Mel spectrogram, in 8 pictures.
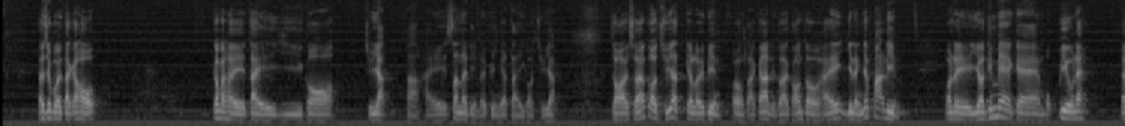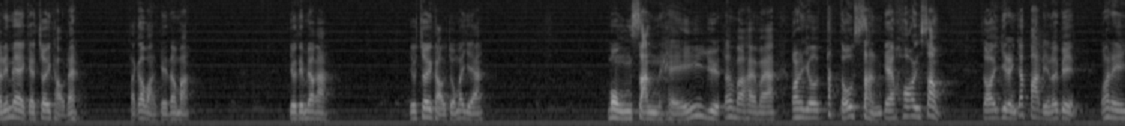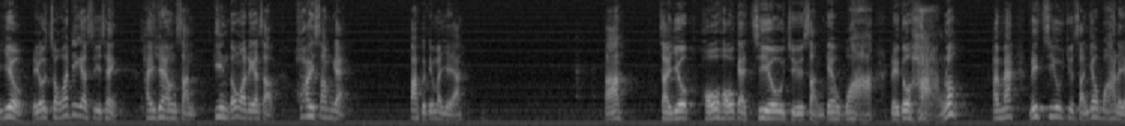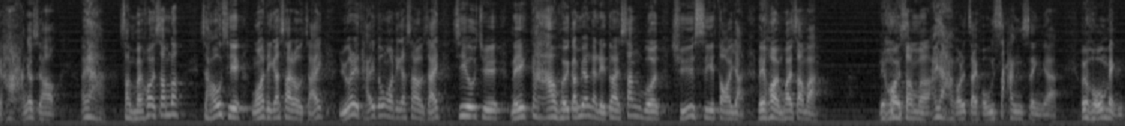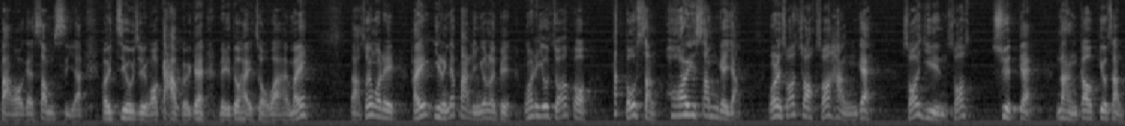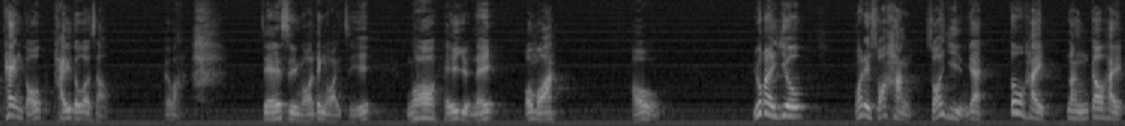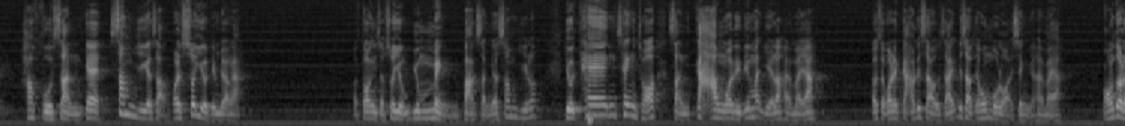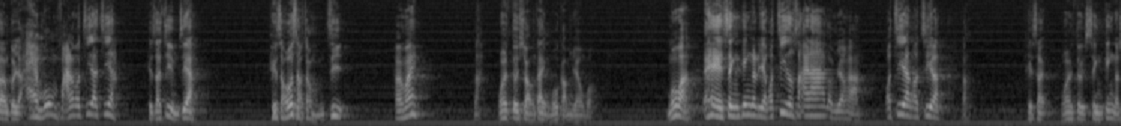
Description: Service Type: 主日崇拜
」 Topics: 主日證道 « 蒙神喜悅 寬恕之道 »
